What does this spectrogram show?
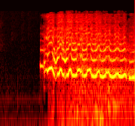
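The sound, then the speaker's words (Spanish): After a moment of silence, a person's voice attempts a horse's whinny, but the loud, wavering call comes out sounding more like a turkey's gobble. “Eso es un guajalote.”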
